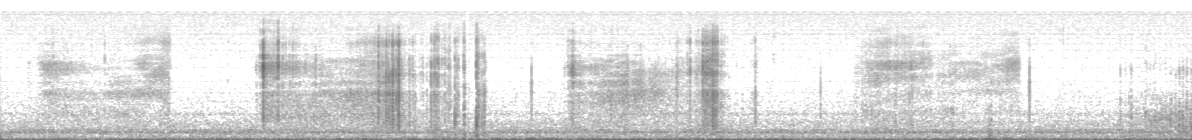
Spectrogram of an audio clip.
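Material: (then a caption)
Nylon fabric. A thin, pointed metal tool scratches the inner fabric lining of an opened black nylon zip case lying flat. Quiet bursts of dry, rasping scratches come in repeated strokes, with brief bright scrapes over a steady low hum.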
